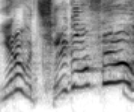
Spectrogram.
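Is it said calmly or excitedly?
excitedly. It is said in an excited, hyped way.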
